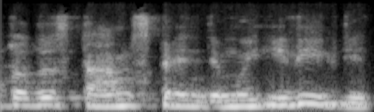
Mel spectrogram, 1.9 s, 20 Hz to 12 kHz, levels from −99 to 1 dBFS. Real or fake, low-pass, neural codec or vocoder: real; 10.8 kHz; none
